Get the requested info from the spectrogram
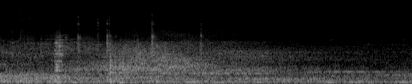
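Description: Steady outdoor city background noise, like distant traffic, with a few faint clicks.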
